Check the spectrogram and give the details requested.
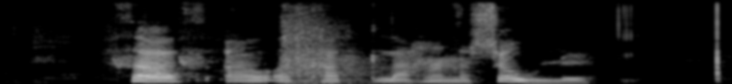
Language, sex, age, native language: Icelandic, female, 11, Icelandic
